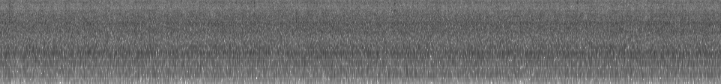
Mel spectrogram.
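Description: Heavy rain falling steadily on a tiled roof and pouring off its eaves, an even, unbroken hiss.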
